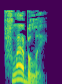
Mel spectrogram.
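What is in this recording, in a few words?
"flabbily", British English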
